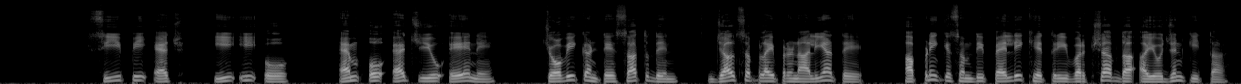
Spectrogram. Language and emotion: Punjabi, neutral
